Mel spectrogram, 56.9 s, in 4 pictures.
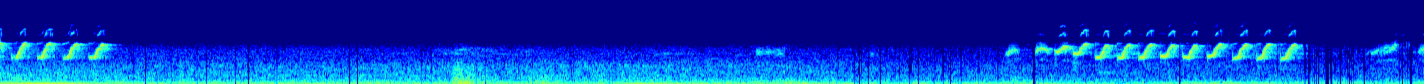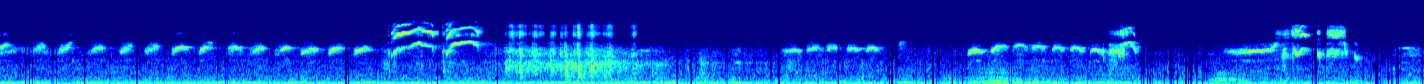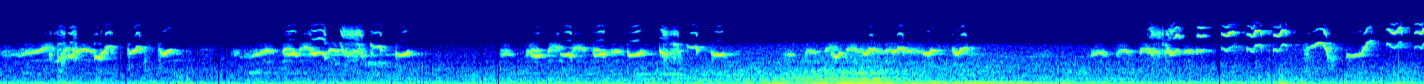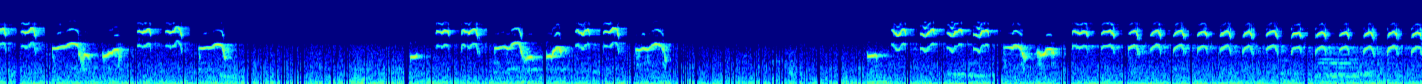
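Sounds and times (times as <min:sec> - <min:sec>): birds chirping and twittering: 0:00.0 - 0:03.7, 0:06.6 - 0:56.9.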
